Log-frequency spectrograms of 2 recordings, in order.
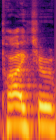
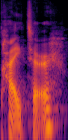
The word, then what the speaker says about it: Piter: It should be pronounced Piter, but Yeah, hey, the name is so Dutch and it's Peter.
